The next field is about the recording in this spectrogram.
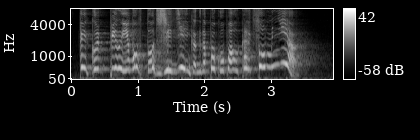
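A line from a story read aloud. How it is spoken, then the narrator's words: Shouting. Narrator (Russian): закричала Марьяна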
